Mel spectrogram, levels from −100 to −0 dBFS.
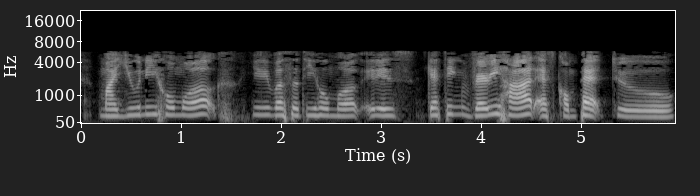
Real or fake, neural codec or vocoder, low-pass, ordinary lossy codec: real; none; 7.2 kHz; MP3, 24 kbps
